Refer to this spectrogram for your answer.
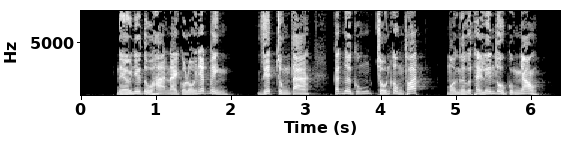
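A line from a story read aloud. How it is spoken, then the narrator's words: Loud address. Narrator (Vietnamese): Viên Kim Hoa lớn tiếng nói với các cao thủ ma môn tụ ma tông Mạnh Lâm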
